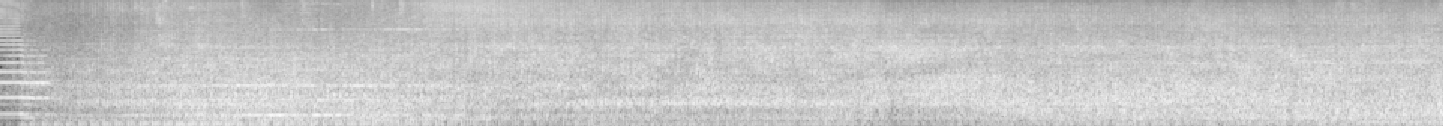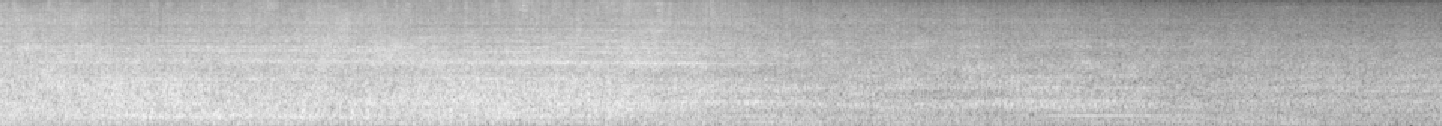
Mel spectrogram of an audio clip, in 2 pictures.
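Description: Passenger train hauled by a diesel locomotive passing close by: the locomotive goes by first, then the coach wheels run on the rails with a loud, steady noise for about twenty seconds. The noise fades from about two-thirds of the way through as the train moves away.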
